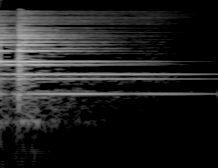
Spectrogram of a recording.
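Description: Notification-bell ding sound effect of a subscribe-button animation: two quick strikes, then a ringing chime that fades out over about two seconds.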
